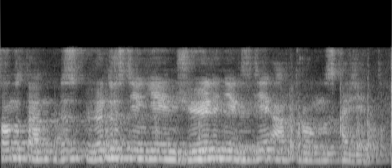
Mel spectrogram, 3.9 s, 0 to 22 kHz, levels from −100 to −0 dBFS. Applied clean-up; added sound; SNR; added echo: none; Drawer open or close; 13 dB; reverberation time 2.7 s.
